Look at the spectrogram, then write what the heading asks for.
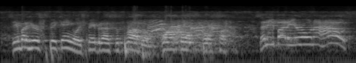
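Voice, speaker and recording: Male standup comic, high-pitched and emphatic, drawn-out punch lines, roomy lo-fi recording. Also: expressive, over a noisy crowd, very noisy. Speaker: standup comedian. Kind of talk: standup comedy routine. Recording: dull lo-fi echoey archive TV recording, music.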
